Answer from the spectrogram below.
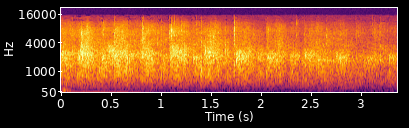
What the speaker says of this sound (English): Can I get a round of applause from the audience, please?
